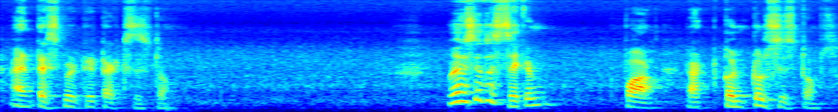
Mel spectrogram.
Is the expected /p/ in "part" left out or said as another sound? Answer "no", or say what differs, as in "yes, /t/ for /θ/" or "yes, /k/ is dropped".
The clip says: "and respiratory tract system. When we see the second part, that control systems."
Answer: yes, /f/ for /p/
